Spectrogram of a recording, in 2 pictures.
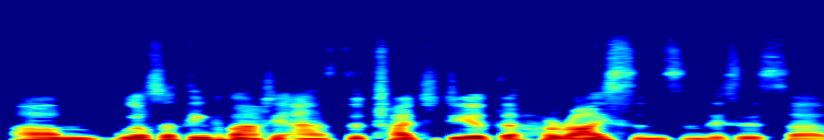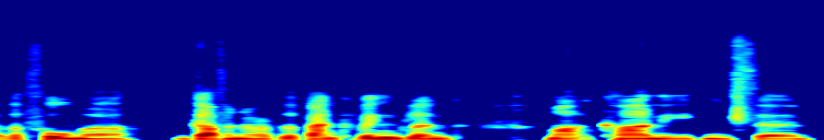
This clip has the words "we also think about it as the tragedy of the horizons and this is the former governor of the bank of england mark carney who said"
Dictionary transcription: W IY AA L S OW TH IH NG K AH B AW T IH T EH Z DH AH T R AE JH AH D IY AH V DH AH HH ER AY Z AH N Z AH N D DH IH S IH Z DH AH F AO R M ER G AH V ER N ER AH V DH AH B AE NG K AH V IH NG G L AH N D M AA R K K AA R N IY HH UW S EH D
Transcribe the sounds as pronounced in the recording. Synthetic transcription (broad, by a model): W IY AA L S OW TH IH NG K AH B AW T IH T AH Z DH AH T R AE JH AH D IY AH V DH AH HH ER AY Z AH N Z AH N DH IH S IH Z DH AH F AO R M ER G AH V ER N ER AH V DH AH B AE NG K AH V IH NG G L AH N D M AA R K K AA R N IY HH UW S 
